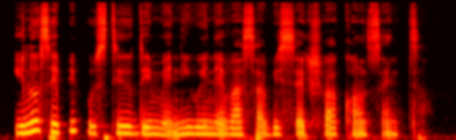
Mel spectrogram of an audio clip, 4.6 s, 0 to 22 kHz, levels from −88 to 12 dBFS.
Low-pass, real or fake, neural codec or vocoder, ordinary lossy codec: none; fake; vocoder, 48 kHz, 128 mel bands, Vocos; none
